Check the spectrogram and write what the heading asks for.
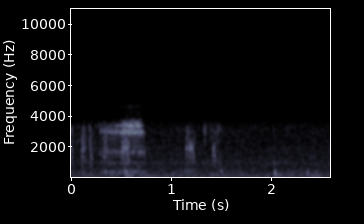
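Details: Owls in a nest box on April 6, 2015, at 4:45 in the morning, with three birds inside and two going in and out; one short, harsh, harmonic call early on, then fainter broken notes over steady hiss.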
